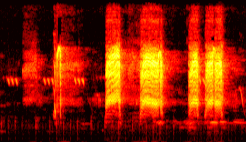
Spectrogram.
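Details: Black francolin calling: a series of loud, harsh, grating bursts, two pairs of broad rasping notes, over a steady high-pitched insect trill.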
